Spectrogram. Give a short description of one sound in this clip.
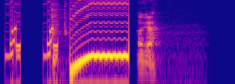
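An arcade game plays a rising electronic tone.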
